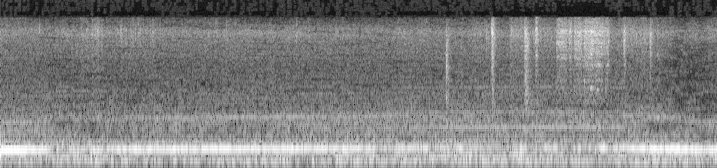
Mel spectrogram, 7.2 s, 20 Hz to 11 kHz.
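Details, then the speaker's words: 2014 Audi Q5 at 40–50 mph: a loud, steady airplane-like droning howl over the road noise that gets worse with speed; both rear wheel bearings are suspected but not confirmed. "I think both rear wheel bearings are shot and that's why they're howling we'll see it's very loud it sounds like an airplane"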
